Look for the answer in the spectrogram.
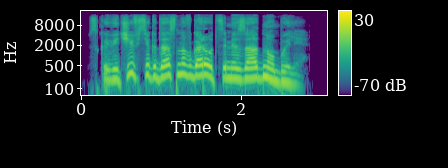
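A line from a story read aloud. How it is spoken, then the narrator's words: Sighing. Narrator (Russian): вздохнул управляющий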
